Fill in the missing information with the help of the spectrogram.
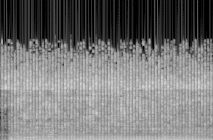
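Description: Outrigger fishing boat's engine running hard with a rapid, even beat. It comes up sharply just after the start and eases off at the very end.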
